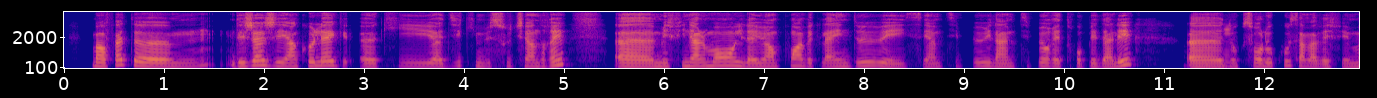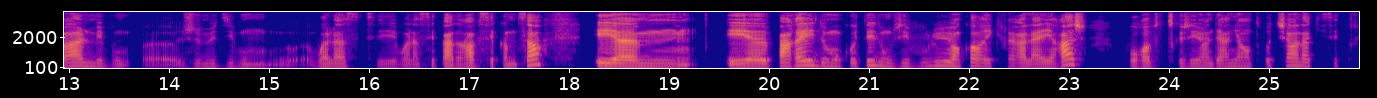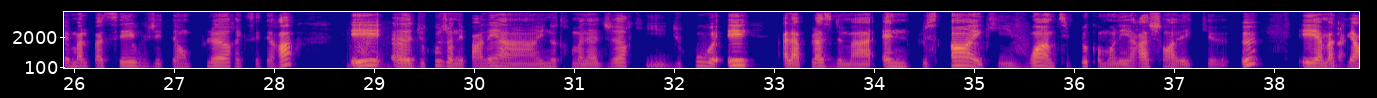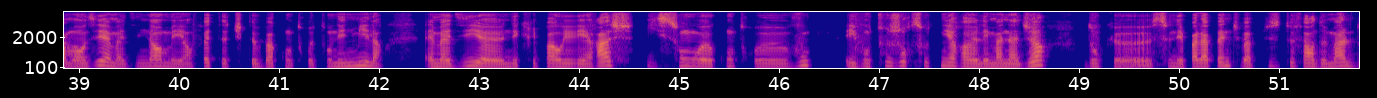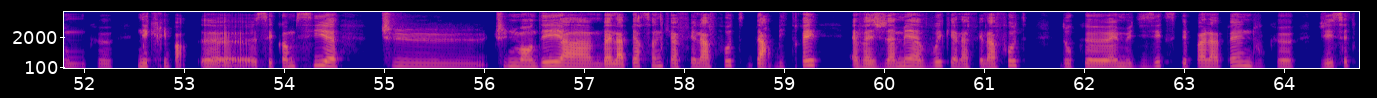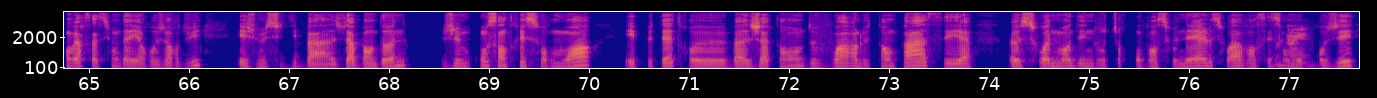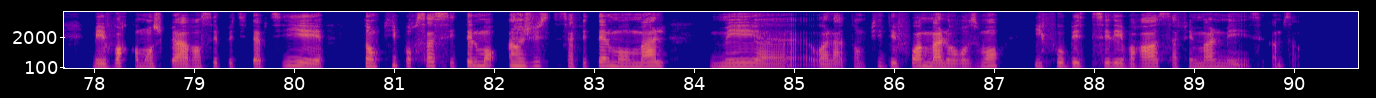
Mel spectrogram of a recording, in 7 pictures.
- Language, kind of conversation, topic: French, advice, Comment ta confiance en toi a-t-elle diminué après un échec ou une critique ?
- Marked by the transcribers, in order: tapping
